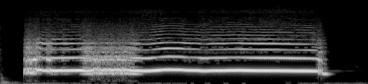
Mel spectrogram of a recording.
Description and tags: Solo recording of shofar (ram's horn) blasts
